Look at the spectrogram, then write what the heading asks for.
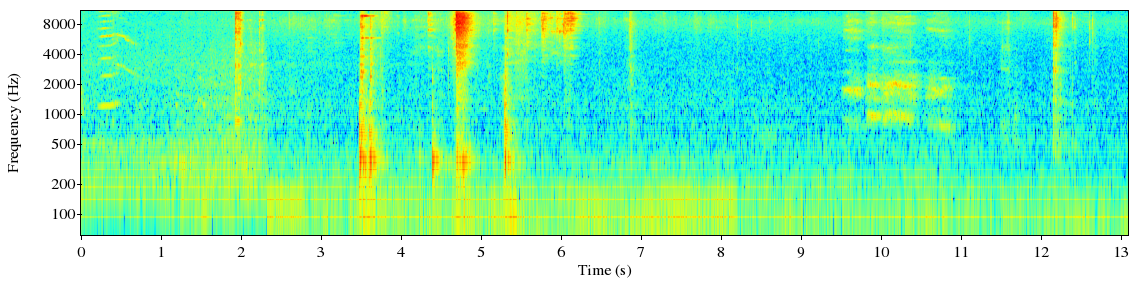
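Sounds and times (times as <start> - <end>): metal parts clinking on stone: 3.5 - 7.0.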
